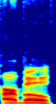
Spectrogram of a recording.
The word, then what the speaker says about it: Harbaugh: Aon Greg Harbo Jr spelled like Harbaugh but I think he says it's pronounced Harbo okay so I wondered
